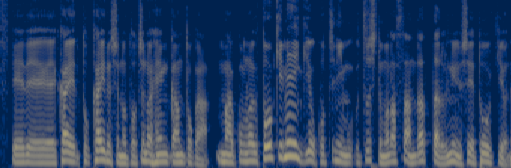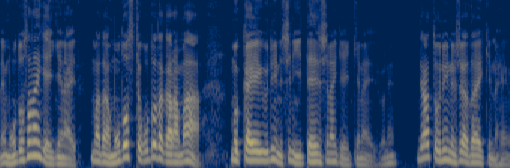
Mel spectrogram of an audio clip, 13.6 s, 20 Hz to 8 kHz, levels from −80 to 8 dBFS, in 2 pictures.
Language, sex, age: Japanese, male, 40-59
